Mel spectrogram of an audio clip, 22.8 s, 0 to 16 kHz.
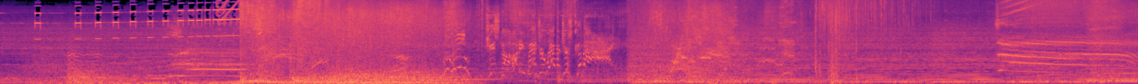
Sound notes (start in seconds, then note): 0.0 beeping; 1.4 beeping faster; 3.4 screaming; 19.2 screaming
